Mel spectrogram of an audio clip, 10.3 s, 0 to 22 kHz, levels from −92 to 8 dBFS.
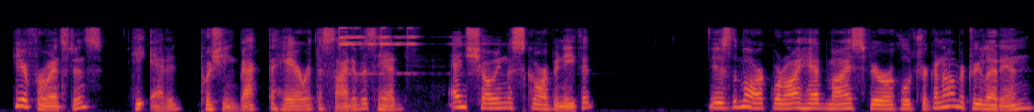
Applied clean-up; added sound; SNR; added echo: neural mask model RNNoise.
